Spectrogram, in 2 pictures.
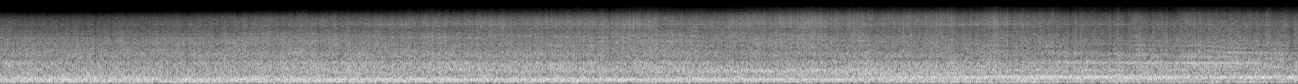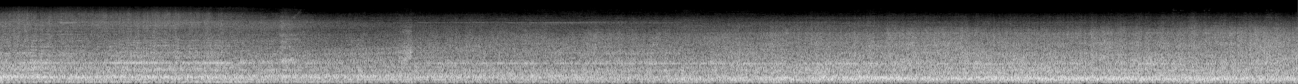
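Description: Long freight train rolling past, with a steady rumble and clatter of car wheels on the rails. About ten to fifteen seconds in, a pair of Union Pacific diesel locomotives running in the middle of the train go by and thicken the low rumble, before the autorack cars follow.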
